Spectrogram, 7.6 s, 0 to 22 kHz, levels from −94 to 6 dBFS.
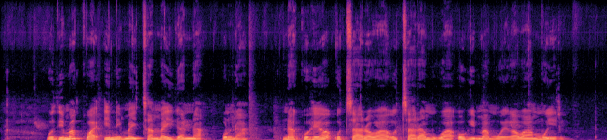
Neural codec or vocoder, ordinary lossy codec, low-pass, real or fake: none; none; none; real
